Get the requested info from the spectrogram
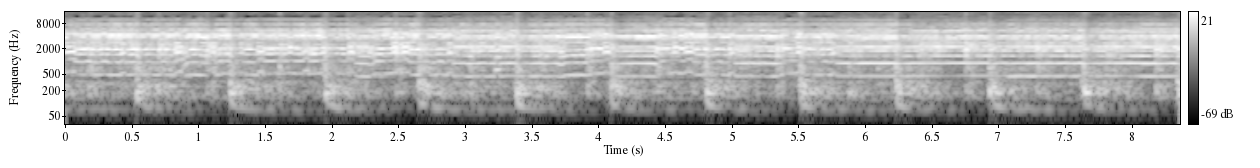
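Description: Davul and zurna playing folk dance music: the shrill, reedy zurna holds long, ornamented notes over a steady davul drum beat, about one stroke every three-quarters of a second.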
